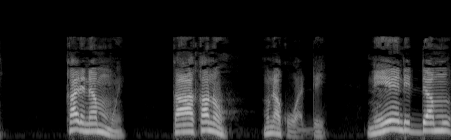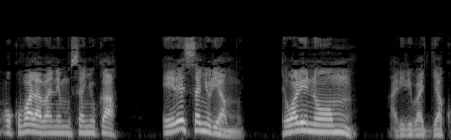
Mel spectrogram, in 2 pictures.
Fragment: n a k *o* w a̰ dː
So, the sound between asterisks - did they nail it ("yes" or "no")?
no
